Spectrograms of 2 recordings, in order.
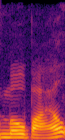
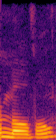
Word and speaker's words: mobile: scheme of something and the last word is mobile or mobile however you want to say it both work just fine this is an adjective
